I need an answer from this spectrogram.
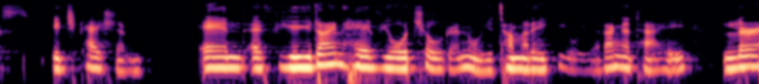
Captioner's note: foreign words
